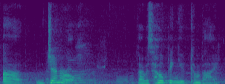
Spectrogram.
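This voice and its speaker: A friendly young woman soldier in a video game, speaking in a low register. She is awkward and conversational, trailing into self-deprecating asides, with clear music playing behind her. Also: big pitch swings, fairly quick. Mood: apologetic, hesitant. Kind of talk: video game dialogue acting.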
